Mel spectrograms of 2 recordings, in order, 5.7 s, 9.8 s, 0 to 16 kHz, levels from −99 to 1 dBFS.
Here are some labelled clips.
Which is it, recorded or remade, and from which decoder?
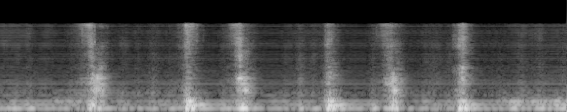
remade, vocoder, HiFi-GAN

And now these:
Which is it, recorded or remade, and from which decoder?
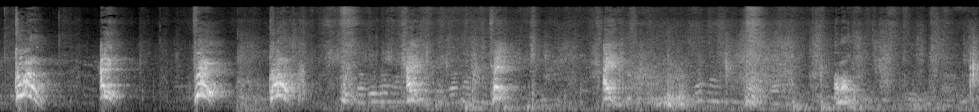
remade, vocoder, BigVGAN v2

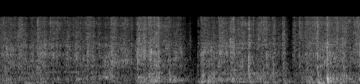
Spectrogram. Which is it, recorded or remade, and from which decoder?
recorded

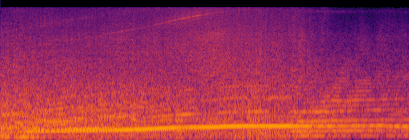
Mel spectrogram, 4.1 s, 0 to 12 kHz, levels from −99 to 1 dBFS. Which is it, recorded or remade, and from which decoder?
recorded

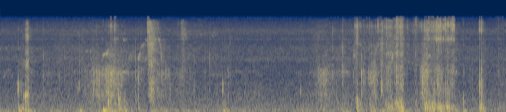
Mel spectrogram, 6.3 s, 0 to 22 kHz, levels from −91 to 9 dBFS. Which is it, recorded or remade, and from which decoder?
remade, vocoder, Vocos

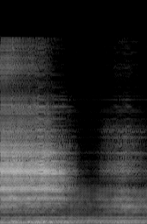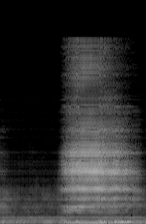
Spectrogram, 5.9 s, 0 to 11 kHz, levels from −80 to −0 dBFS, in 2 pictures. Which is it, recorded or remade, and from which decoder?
remade, vocoder, Vocos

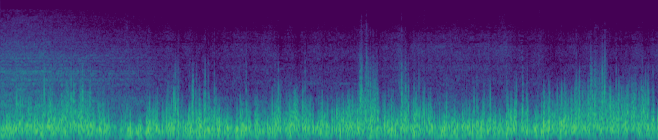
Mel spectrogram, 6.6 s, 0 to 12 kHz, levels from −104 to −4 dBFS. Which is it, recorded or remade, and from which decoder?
remade, vocoder, BigVGAN v2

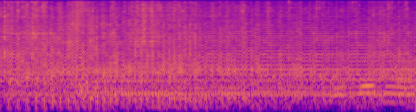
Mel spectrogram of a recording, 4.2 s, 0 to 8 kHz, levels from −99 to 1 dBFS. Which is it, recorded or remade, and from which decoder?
remade, vocoder, Vocos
